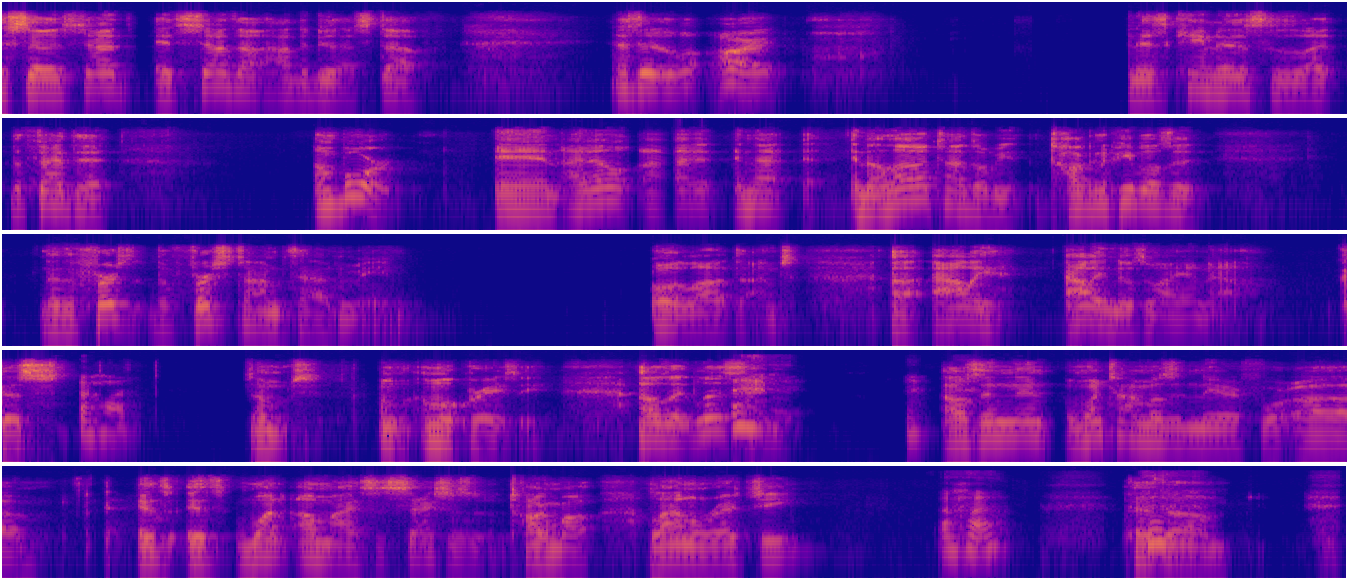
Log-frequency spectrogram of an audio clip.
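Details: Person with aphasia caused by a stroke; aphasia.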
